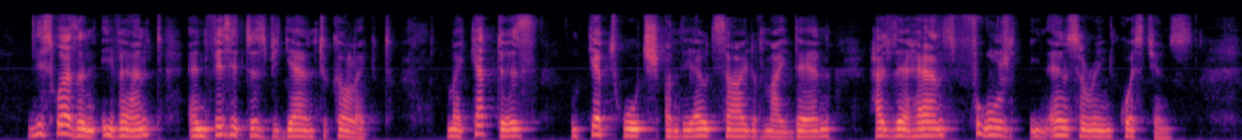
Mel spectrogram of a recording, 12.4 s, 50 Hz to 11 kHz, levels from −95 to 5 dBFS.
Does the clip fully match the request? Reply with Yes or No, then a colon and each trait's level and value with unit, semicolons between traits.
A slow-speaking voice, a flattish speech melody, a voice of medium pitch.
Yes: slow, 130 wpm; narrow, 2.0 semitones; medium, 155 Hz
